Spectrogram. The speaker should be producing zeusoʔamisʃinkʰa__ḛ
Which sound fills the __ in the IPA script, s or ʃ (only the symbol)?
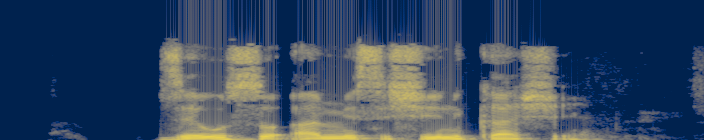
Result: ʃ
